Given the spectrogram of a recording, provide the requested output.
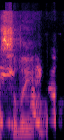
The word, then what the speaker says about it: Celine: That's the actual pronunciation. Yeah. Is it Celine or Celine? Celine.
